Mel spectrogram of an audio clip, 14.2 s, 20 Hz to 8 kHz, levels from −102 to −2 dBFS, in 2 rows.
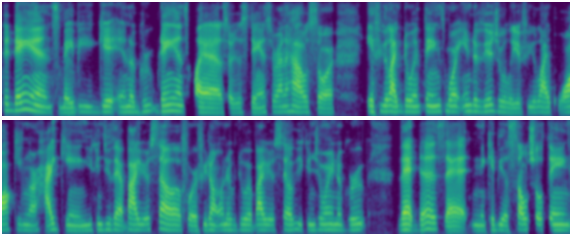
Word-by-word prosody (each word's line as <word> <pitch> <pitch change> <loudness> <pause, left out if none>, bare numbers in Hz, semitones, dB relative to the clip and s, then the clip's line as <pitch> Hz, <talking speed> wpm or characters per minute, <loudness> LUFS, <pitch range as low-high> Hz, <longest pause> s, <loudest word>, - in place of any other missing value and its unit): to 175 - 0
dance, 175 -7 +5
maybe 130 +3 -5
get 145 +2 0
in 135 +1 -6
a 135 - -3
group 150 +4 -13
dance 155 0 +3
class 120 -2 +3
or - - -3
just 120 0 -10
dance 125 +2 -3
around 140 0 -2
the 145 - -2
house, 135 -2 +1
or 115 0 -1 0.4
if 145 0 -1
you 150 0 -2
like 145 -1 +5
doing 145 -1 -3
things 150 0 -2
more 150 -1 0
individually, 150 -5 -3
if 120 - -6
you 135 0 -10
like 130 -2 -1
walking 140 0 0
or 125 - -3
hiking, 130 -4 0
you 135 - -9
can 145 0 -7
do 145 0 -9
that 145 - +1
by - - +7
yourself, 140 -1 +1
or - - -2
if 125 - -7
you - - -4
don't 140 -1 0
wanna 140 0 -6
do 140 +1 -8
it 135 - -8
by 140 0 +4
yourself, 140 +1 -4
you 145 - -9
can 140 - -8
join 145 0 -5
a - - -4
group 140 +3 -7 0.4
that 145 -1 +7
does 160 +4 +1
that, 115 0 +3
and 130 -1 -9
it 125 - -7
could 140 - -5
be 140 - -4
a 125 - -4
social 145 +1 0
thing 140 -2 0
140 Hz, 250 wpm, -26 LUFS, 135-145 Hz, 0.4 s, by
